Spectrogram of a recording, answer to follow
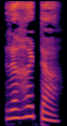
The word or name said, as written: ರಾಹುಟಿ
